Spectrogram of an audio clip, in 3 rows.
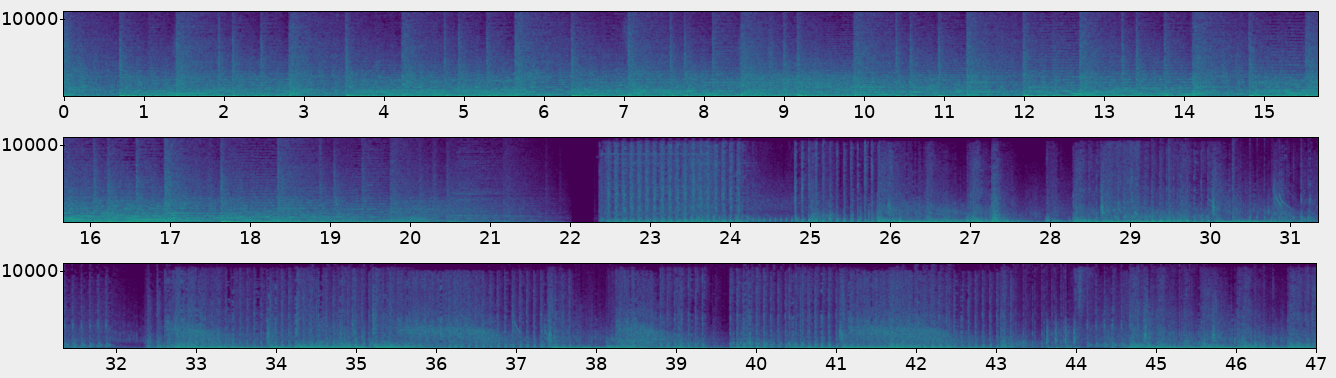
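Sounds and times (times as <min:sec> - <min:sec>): airsoft guns firing: 0:28.3 - 0:47.0.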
